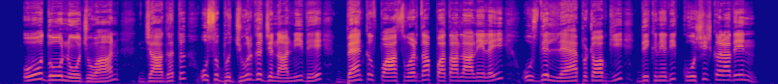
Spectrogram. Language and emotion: Dogri, disgusted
